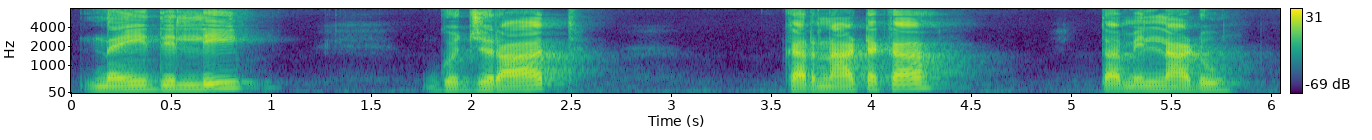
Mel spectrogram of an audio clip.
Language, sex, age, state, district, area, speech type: Urdu, male, 30-45, Uttar Pradesh, Gautam Buddha Nagar, rural, spontaneous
